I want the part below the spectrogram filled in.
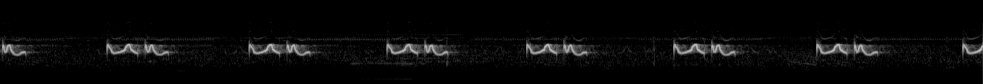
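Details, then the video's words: A nightjar gives bouncy, whistled double and triple notes, repeated roughly every one and a half seconds, over a quiet background. "Nightjar bird"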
